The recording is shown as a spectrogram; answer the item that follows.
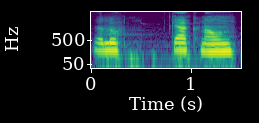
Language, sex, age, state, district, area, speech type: Dogri, female, 30-45, Jammu and Kashmir, Udhampur, rural, spontaneous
